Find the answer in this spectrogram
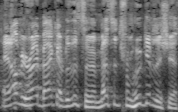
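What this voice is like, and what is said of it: Official announcer voice. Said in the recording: “I like the official voice there. ... That's a normal announcer voice.”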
